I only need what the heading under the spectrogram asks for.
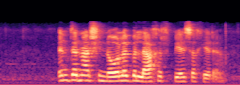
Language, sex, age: Afrikaans, female, 19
